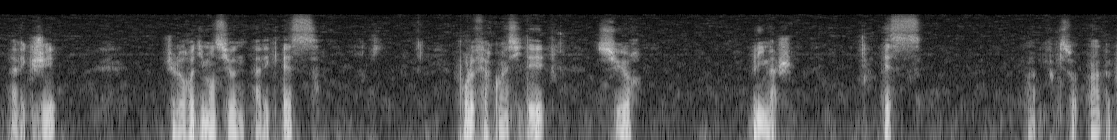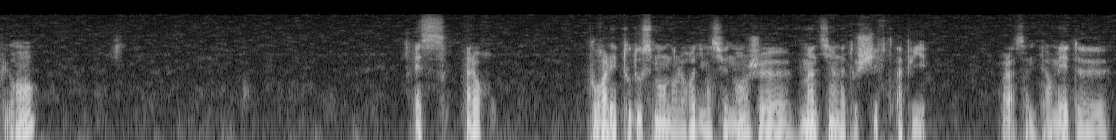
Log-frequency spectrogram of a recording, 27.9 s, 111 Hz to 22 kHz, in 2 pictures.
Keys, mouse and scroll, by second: 2.2 s, 4.7 shift+middle click, 5.5 scroll up 1, 6.9 g, 10.7 s, 15.4 shift+middle click, 19.1 s.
